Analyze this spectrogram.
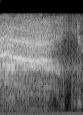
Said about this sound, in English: shout out scream. The shout out scream that, is great. Who put that scream in there? I did.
